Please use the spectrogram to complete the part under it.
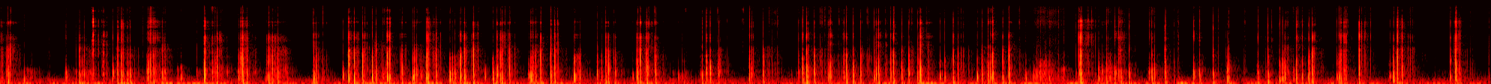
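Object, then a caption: Small faux leather pouch. Long nails tap and scratch on a small snakeskin-print faux leather pouch, and a zipper may be touched. Dozens of short, dry taps come in rapid bursts and slower runs, with soft scratching between them. A steady low hum runs underneath.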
